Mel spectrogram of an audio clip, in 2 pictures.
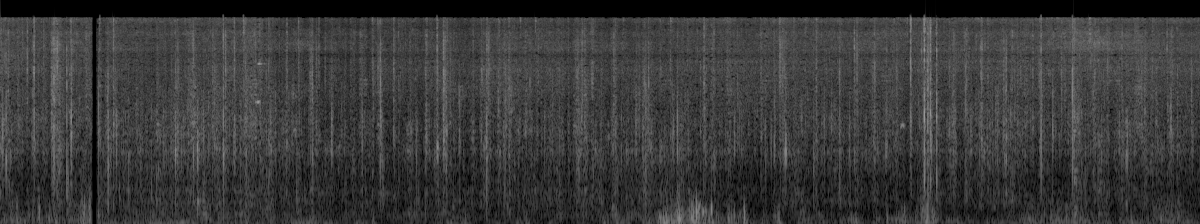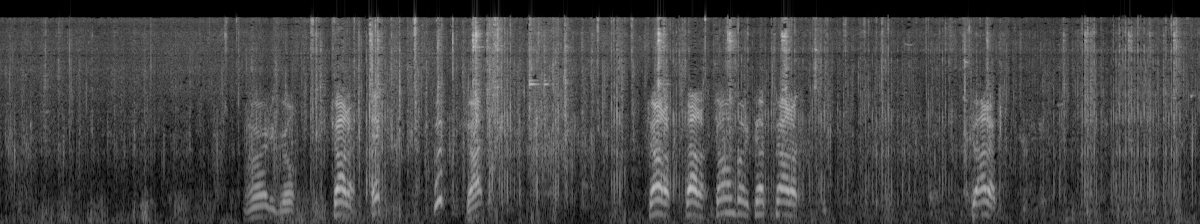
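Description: A donkey's hooves clop on a dirt track.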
